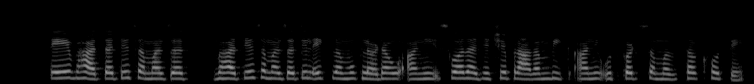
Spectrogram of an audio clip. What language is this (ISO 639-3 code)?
mar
